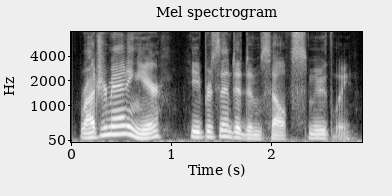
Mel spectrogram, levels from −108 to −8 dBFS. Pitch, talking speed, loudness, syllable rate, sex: 130 Hz, 145 wpm, -16 LUFS, 5.8 syllables/s, male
